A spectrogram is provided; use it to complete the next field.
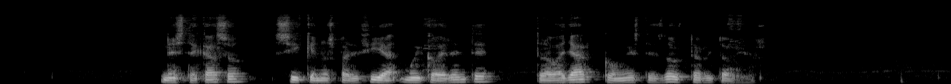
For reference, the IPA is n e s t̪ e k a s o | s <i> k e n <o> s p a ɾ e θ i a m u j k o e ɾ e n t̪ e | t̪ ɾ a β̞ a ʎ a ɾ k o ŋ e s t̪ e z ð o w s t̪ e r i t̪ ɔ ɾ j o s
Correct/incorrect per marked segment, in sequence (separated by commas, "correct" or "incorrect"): correct, correct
